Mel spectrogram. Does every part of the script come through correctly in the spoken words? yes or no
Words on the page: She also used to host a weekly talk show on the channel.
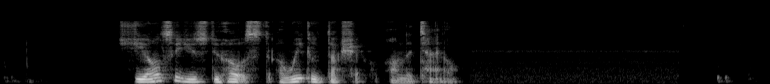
yes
